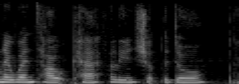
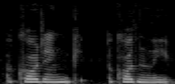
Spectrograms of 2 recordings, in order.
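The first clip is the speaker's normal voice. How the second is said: ordinary delivery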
